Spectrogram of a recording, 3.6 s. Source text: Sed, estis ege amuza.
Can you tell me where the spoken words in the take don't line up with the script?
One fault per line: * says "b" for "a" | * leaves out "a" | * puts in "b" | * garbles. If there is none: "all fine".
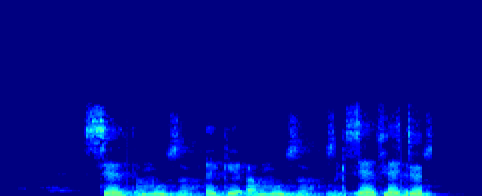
* says "amuza" for "estis"
* garbles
